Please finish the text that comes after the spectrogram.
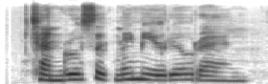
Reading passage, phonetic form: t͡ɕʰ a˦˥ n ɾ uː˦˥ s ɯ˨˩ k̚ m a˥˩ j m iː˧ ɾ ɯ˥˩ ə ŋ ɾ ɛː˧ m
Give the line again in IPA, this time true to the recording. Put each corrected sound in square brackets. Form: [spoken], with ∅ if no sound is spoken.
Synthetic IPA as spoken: t͡ɕʰ a˦˥ n ɾ uː˦˥ s ɯ˨˩ k̚ m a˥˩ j m iː˧ ɾ ɯ˥˩ ə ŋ ɾ ɛː˧ [ŋ]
